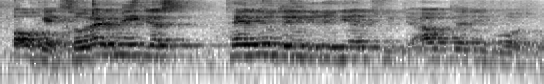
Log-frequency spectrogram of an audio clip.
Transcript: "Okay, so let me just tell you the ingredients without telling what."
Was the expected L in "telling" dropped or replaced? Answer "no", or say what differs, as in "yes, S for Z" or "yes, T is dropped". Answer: yes, N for L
